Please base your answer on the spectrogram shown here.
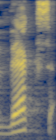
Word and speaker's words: VEX: to purchase robotics equipment is it do you pronounce it vex IQ or is it it is vex okay was this the letter's vex IQ kids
